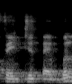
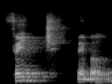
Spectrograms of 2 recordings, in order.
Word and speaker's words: vegetable: Jadi kalau vegetable itu kurang tepat membacanya. Jadi kalau baca vegetable itu bacanya vegetable. Jadi J-nya nggak usah dibaca. Ya. Jadi vegetable. Tulisannya vegetable, tapi E yang kedua itu tidak dibaca.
